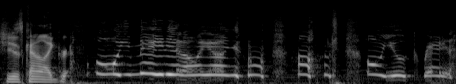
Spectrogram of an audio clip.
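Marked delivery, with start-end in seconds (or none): 1.0-4.5 very high, fake-sweet, fake-nice friendliness. Voicing a character greeting guests with a fake nice face: fake nice greeting. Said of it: "fake face".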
